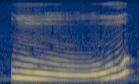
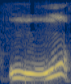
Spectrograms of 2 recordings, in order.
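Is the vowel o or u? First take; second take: u; o. First: The vowel sounds like u. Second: The vowel sounds like o. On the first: The speaker calls it right. "우 소리 내셔야 돼요" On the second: The speaker calls it wrong. "오 이렇게 읽으시는 분들 계시는데요"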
